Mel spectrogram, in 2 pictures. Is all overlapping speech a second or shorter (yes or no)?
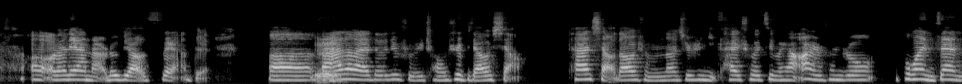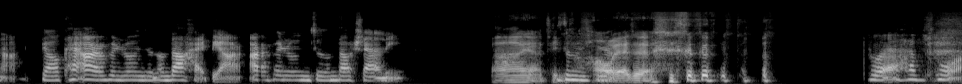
yes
